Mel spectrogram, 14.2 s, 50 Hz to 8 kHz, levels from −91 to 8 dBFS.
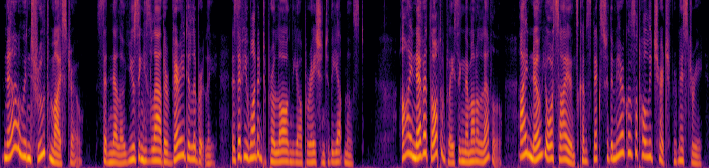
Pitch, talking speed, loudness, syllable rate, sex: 205 Hz, 190 wpm, -20 LUFS, 5.8 syllables/s, female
